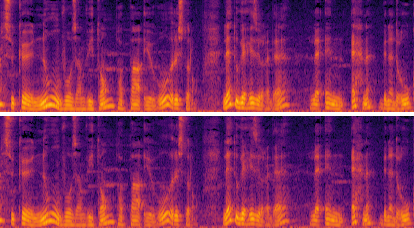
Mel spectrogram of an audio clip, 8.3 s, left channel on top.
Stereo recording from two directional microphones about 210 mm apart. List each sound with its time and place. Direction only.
0.0 s speech: 30° left (ahead or behind)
